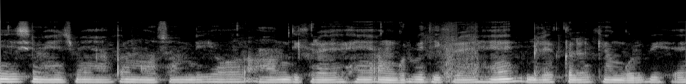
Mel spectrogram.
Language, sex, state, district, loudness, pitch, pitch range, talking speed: Hindi, male, Chhattisgarh, Bilaspur, -18 LUFS, 110 Hz, 105-115 Hz, 190 wpm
